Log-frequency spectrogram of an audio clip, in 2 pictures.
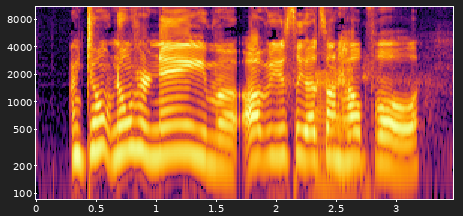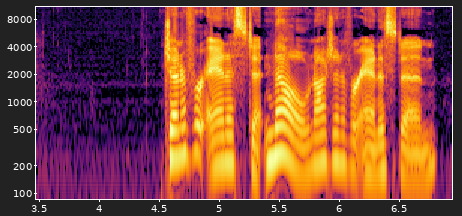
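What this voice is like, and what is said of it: Usual voice. Nothing is said of it.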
